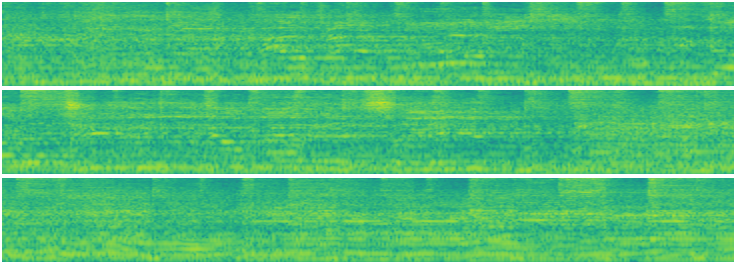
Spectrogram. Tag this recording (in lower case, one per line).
music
